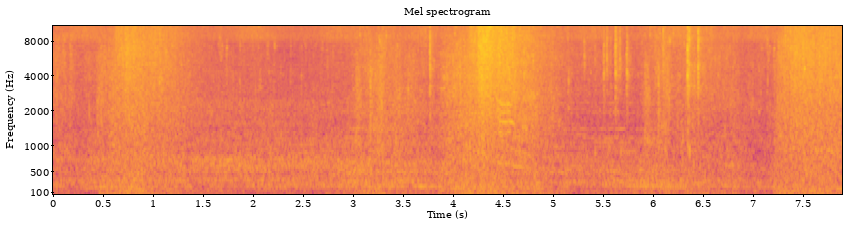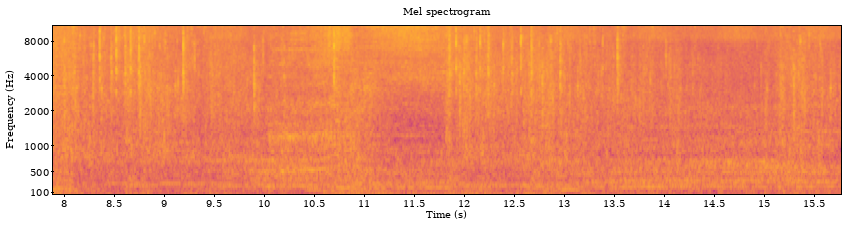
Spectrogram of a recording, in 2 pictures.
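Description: A sword strikes a large creature.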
